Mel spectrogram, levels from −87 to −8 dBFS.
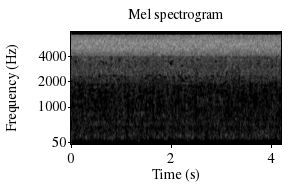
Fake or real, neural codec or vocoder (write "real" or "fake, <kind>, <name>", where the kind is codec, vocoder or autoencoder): fake, vocoder, HiFi-GAN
